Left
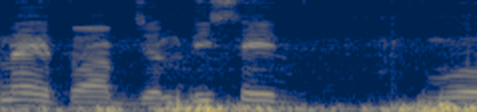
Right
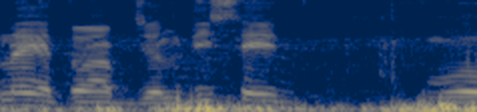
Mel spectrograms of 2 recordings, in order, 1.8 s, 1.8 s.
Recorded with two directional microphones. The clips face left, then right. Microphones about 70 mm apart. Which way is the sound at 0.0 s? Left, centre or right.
Left.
